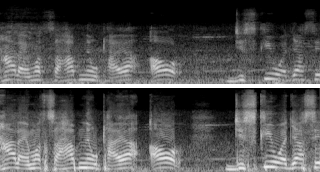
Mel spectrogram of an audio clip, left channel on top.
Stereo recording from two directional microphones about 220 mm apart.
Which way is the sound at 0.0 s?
55° right (ahead or behind).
